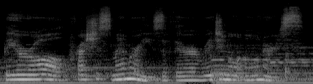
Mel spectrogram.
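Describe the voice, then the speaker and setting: A woman's voice: medium pitch, a little fast, reverberant, over loud music, lightly acted. A woman voicing a poised, knowing space-train navigator in a video game, composed and reassuring. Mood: explanatory. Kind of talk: video game character dialogue.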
